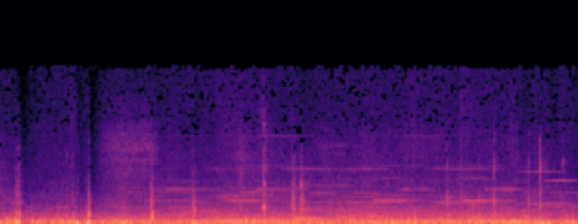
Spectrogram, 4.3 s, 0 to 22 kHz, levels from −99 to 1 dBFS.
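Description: No technical faults are audible.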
